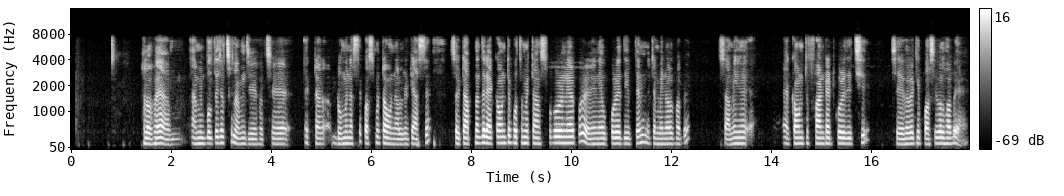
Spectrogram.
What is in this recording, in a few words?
voice message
